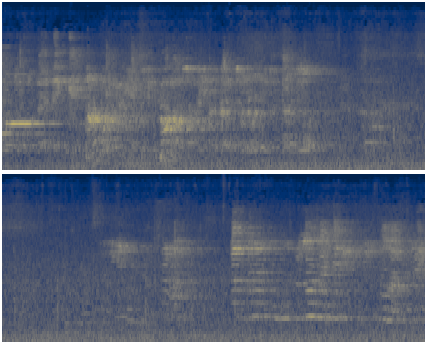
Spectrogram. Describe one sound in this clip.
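A man speaks on a phone nearby.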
